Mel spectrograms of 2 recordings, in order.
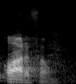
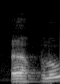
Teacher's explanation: o som sai pelo nariz se vocês fecharem o nariz e falarem amplo vocês vão notar que o ar está saindo pelo nariz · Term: nasal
